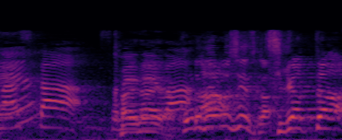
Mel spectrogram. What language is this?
Japanese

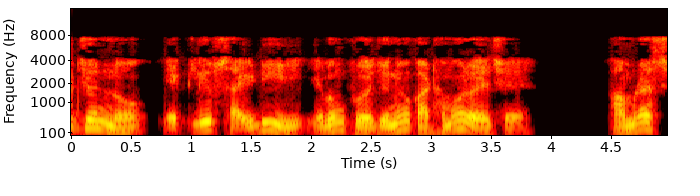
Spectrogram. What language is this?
Bangla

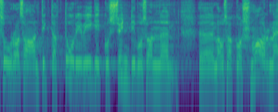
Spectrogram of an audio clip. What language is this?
Estonian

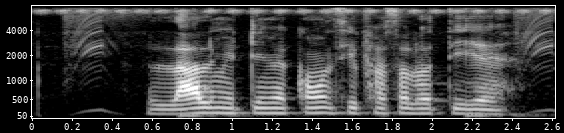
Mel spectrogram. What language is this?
Magahi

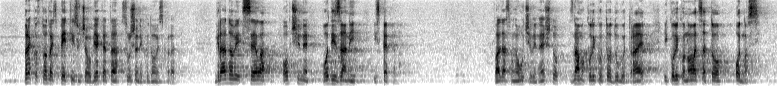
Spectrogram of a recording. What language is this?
Croatian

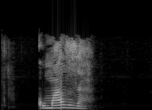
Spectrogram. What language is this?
Mari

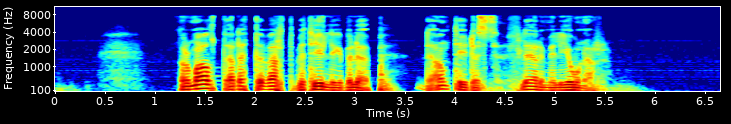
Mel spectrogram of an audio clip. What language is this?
Norwegian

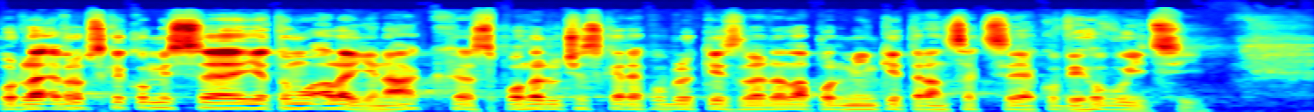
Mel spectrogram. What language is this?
Czech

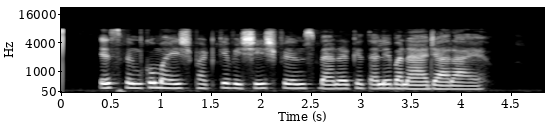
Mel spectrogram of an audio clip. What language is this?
Hindi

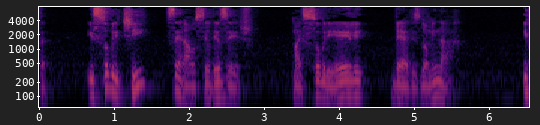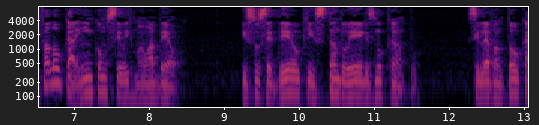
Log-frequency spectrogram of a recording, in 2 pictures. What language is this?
Portuguese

